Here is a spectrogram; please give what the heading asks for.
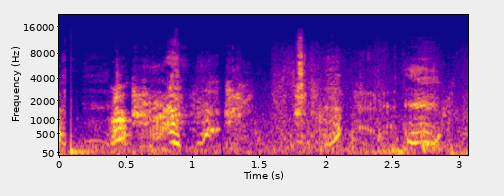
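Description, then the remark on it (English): A dog gives a rapid series of excited, high-pitched barks and yips, several in a row over a few seconds, fairly loud, with a whining edge between them. “I got a dog in the mirror!”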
